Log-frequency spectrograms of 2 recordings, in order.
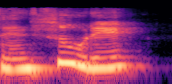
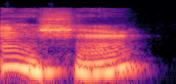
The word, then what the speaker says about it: Ensure: qué Porque lo que Nosotros llamamos ensure que en realidad su pronunciación correcta sería ener está fundamentado en una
